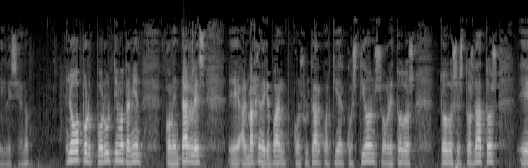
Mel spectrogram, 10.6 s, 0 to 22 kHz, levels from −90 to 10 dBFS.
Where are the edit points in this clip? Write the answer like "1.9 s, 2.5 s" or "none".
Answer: none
